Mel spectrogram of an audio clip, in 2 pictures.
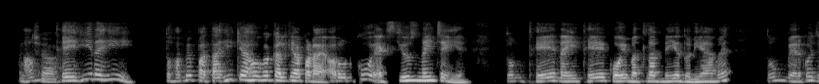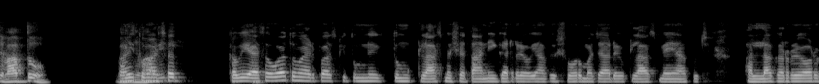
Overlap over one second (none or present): none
